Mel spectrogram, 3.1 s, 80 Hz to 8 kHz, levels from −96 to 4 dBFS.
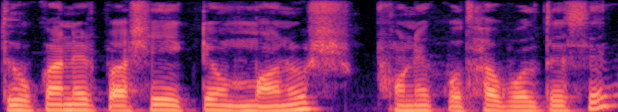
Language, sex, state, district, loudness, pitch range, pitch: Bengali, male, West Bengal, Alipurduar, -17 LUFS, 125-145 Hz, 135 Hz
